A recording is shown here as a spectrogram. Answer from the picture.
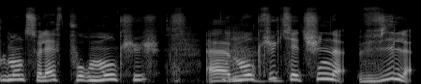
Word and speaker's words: Montcuq: Se prononce en réalité Montcuq.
